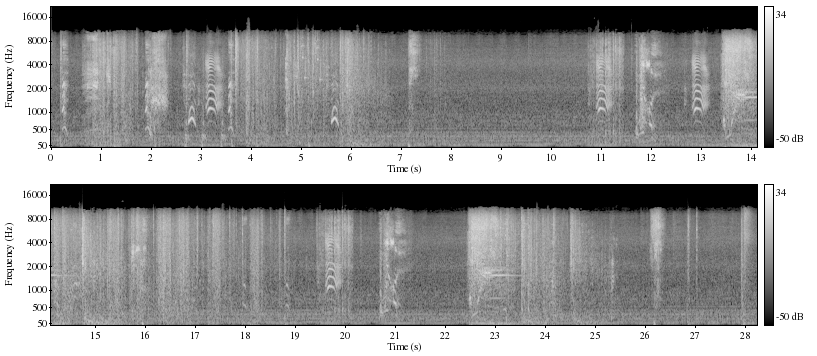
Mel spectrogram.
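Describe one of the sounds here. Cartoon blocks crash and clatter in a video game.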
